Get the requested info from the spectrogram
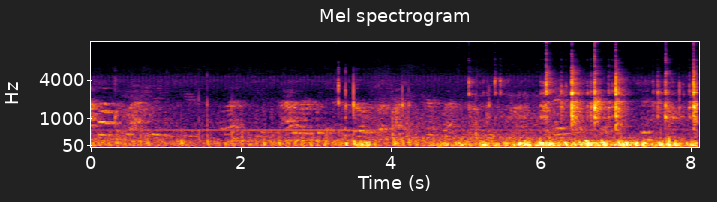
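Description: Several sharp clicks and rattles in the last few seconds as a Hampton Bay Huntington ceiling fan's pull chain is pulled to switch the fan to high speed, over a low rumble and background conversation.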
